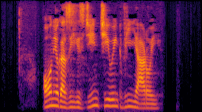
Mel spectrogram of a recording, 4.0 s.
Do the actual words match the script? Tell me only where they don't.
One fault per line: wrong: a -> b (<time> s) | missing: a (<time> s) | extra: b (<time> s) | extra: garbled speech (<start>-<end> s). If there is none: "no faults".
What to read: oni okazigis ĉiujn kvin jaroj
extra: ĝin (1.8 s)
